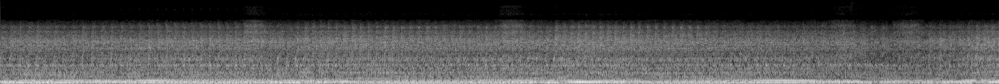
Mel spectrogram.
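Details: Five-window truck that sat about a year and a half, running rough on fuel fed into the intake with an irregular rhythmic knock, backfire through the intake and smoke. Owner suspects bad fuel or water in the fuel causing detonation, possibly a valve issue; unconfirmed.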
